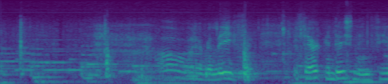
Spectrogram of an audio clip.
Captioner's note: sighs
